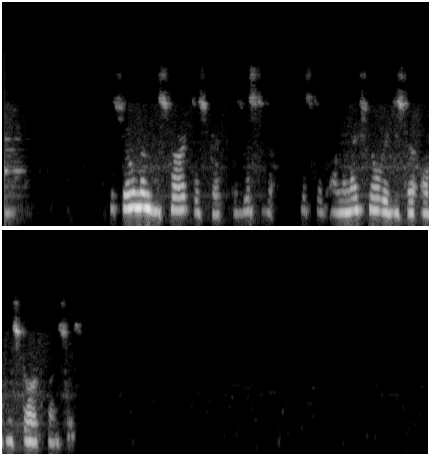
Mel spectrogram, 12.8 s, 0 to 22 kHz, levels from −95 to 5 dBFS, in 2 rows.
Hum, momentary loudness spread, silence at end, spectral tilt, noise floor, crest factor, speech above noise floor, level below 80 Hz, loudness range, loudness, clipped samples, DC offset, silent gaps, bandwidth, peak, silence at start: none; 26 LU; 5.45 s; -8.5 dB/octave; -90 dBFS; 22 dB; 67 dB; -70 dBFS; 9 LU; -21 LUFS; under 0.1%; under 0.1%; none; 7 kHz; -4 dBFS; 0.05 s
